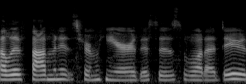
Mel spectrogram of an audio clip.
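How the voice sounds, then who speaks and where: A woman with a strong Eastern Kentucky accent talks at a moderate pace in a bright, sharp tone. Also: dry, close sound with no echo, very clean recording, silent background. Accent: strong Southern Eastern Kentucky twang. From Eastern Kentucky (Harlan County). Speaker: actress and photographer. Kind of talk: casual interview chat.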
